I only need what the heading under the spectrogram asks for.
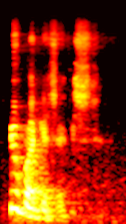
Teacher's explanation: If I take this here, then I will say übergesetzt. I put the stress on the first one.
